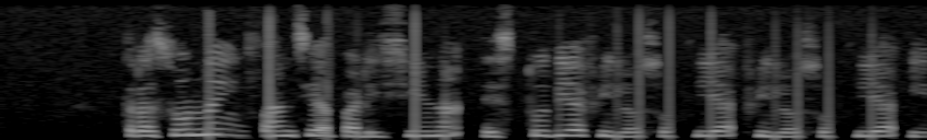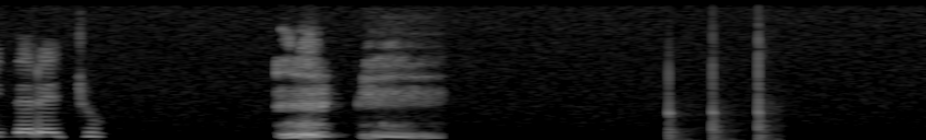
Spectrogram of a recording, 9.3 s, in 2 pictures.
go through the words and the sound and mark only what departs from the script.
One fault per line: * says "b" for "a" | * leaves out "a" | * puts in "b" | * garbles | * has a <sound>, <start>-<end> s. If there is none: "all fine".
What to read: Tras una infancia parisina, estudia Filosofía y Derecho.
* puts in "Filosofía"
* has a throat clearing, 6.0-6.9 s
* has a thud, 8.0-8.6 s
